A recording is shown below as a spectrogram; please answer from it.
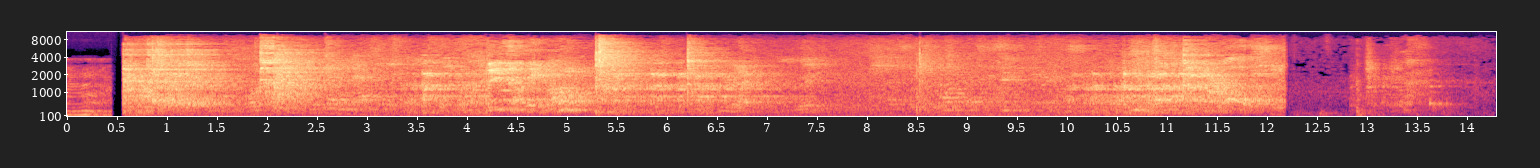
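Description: Loud voices mixed with several sudden crashes and clanks, about two, five and six seconds in, like weights being dropped. Quieter after about twelve seconds.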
